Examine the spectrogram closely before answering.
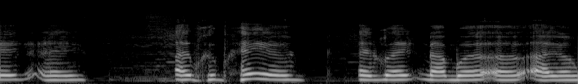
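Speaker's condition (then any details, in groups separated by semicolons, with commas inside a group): Cerebral palsy; affects voice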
